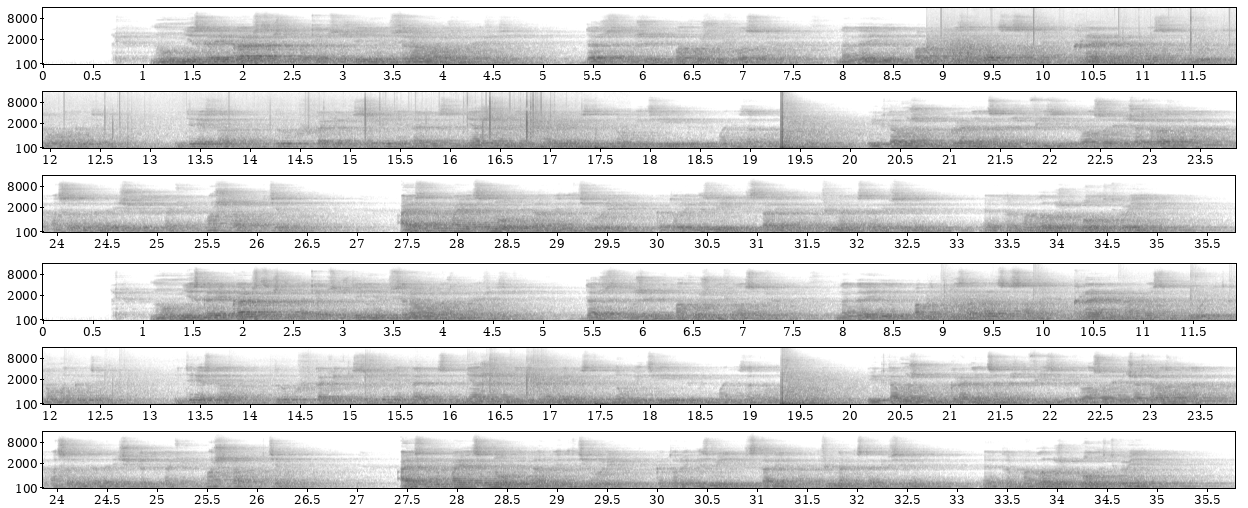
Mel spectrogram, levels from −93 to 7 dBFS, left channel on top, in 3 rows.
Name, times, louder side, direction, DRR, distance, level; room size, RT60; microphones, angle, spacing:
voice 1, 0.7-4.8 5.3-12.6 13.2-13.9 14.2-19.8 20.2-23.5 23.9-26.4 27.4-29.6 30.0-32.7 33.2-34.9, equal, 60° right, -5 dB, 1.3 m, -41 dB
sound 1, 8.8-17.5 19.3-19.4, left 2 dB, 70° left, 0.4 m, -43 dB
7.2 x 4.0 x 4.4 m, 2.9 s
head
